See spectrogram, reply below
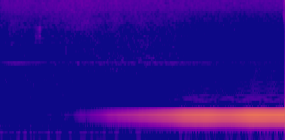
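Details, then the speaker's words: Simulated ASMR doctor roleplay of a cranial nerve hearing test: a tuning fork is gently struck and held by the ear, giving a steady, low, pure hum that swells slightly before a brief soft voice. "now keeping your eyes closed I'm going to gently strike this tuning fork going to hold it by your ear and you should feel or hear a buzz"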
